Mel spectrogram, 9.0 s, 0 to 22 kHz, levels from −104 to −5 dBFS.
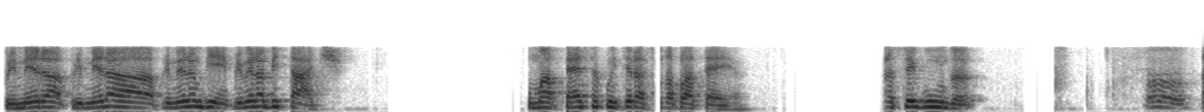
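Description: At 4.91 s, speech drops into a hard 50 ms silence and returns slightly distorted until 5.02 s: packet loss on an ADPCM call, which desynchronised the decoder's predictor.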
